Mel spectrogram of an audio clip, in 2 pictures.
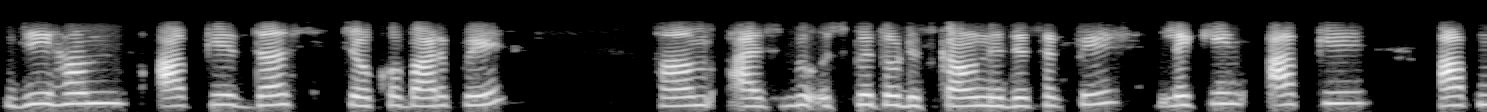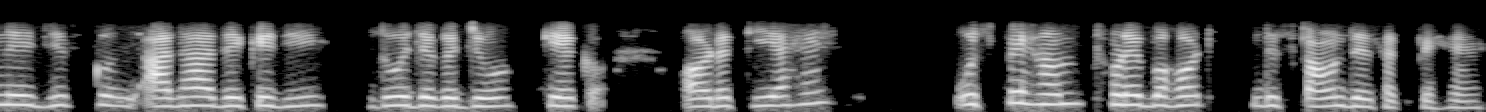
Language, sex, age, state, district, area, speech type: Hindi, female, 30-45, Uttar Pradesh, Sonbhadra, rural, conversation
